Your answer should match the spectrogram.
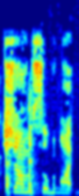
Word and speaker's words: Sawant: Shama Sawant. Yeah, the K is silent.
